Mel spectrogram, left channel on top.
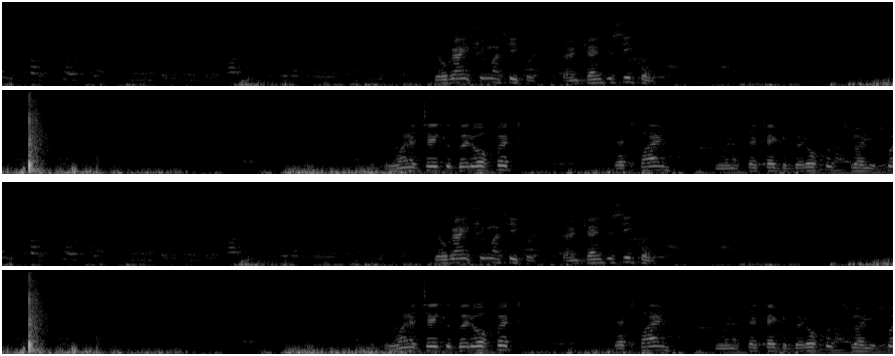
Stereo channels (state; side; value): identical; both; correlation 1.00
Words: Still going through my sequence. Don't change your sequence. If you want to take a bit off it, that's fine. When I say take a bit off it, slow your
